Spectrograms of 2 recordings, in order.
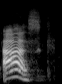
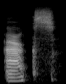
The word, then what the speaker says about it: ask: The next word is ask. Ask. Please pronounce this correctly. It is not axe. Many native speakers make this pronunciation mistake, and it really bothers me.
